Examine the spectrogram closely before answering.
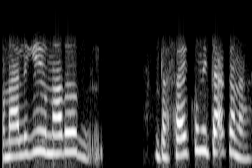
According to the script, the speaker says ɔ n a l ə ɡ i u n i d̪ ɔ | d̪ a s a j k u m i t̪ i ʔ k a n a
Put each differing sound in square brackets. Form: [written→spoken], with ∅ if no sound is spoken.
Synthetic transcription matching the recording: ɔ n a l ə ɡ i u n [i→a] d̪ ɔ | d̪ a s a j k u m i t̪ [i→a] ʔ k a n a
